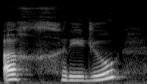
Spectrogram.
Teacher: ra in this case is going to be light because it has a kasra.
